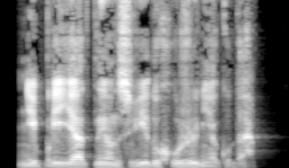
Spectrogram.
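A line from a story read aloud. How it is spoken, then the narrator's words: Male grumble. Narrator (Russian): проворчал мужчина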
